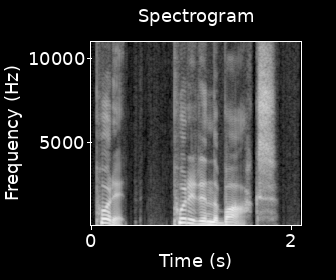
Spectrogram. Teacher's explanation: This flap T happens everywhere in American connected speech, not just inside single words, but across word boundaries.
